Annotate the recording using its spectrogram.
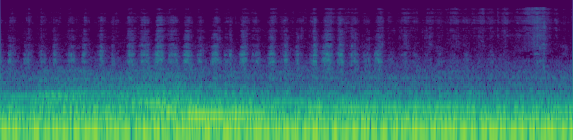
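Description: A scratch-off lottery ticket being scratched off in quick, repeated strokes to uncover the prize amount, over a steady low rumble.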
